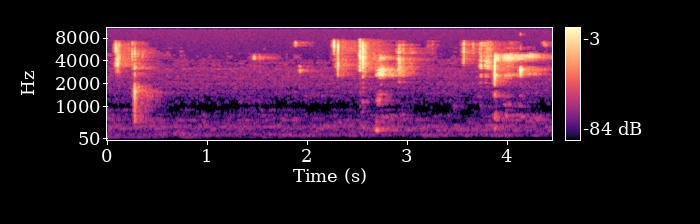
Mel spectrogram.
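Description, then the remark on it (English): Crisp papery riffles and clicks of a deck of tarot cards being shuffled for a reading, in three quick bursts separated by short pauses, with a low background hum and no speech. “Just shuffling the cards here.”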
